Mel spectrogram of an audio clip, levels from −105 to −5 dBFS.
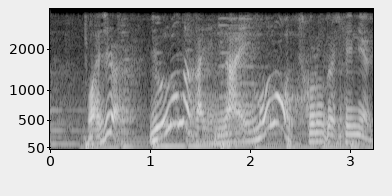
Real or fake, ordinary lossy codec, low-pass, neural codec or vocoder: real; none; 3.6 kHz; none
